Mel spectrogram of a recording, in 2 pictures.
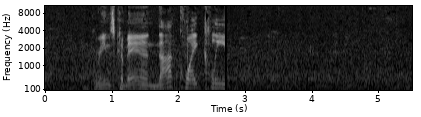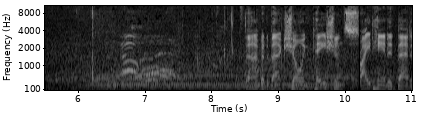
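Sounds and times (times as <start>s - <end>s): ballpark crowd hum: 0.0s - 11.0s.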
